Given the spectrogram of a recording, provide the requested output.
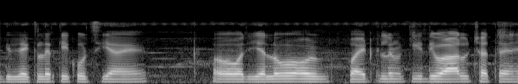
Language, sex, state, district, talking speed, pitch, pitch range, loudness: Hindi, male, Uttar Pradesh, Lalitpur, 160 wpm, 125 Hz, 120-130 Hz, -16 LUFS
